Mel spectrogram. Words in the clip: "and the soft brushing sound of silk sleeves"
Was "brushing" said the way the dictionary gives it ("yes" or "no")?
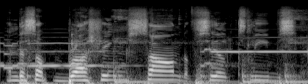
yes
